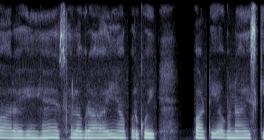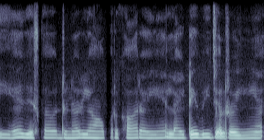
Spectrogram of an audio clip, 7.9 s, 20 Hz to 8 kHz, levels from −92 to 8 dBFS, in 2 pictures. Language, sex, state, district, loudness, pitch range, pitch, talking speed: Hindi, female, Odisha, Sambalpur, -18 LUFS, 180-190 Hz, 185 Hz, 205 wpm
